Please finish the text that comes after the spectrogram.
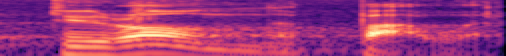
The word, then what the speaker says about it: Tyrone Power: volete fare bella figura ricordatevi che si pronuncia tyrone power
